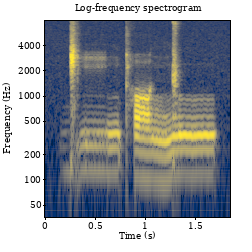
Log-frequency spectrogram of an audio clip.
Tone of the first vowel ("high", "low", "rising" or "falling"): falling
